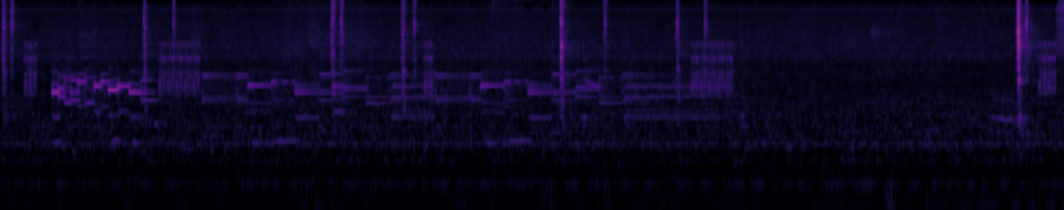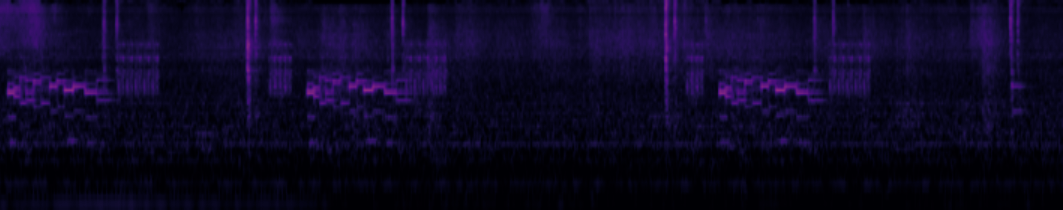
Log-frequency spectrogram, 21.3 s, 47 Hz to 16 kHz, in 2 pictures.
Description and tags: video poker 2
video poker in a bar in rome 2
